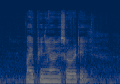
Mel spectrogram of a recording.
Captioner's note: speaking French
